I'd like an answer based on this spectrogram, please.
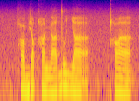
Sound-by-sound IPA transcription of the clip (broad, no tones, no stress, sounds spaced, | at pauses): qʰ u bʲ a qʰ e ŋ a d o ʎ a | qʰ a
